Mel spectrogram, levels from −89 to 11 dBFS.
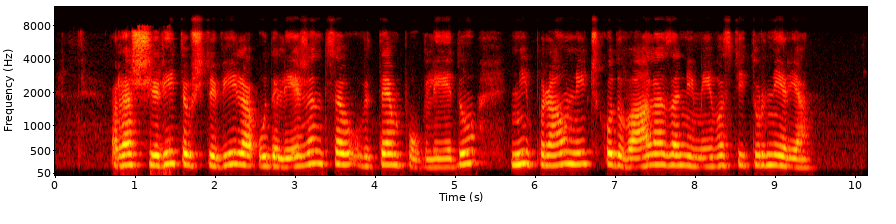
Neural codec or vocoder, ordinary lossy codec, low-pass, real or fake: none; Opus, 24 kbps; 7.2 kHz; real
